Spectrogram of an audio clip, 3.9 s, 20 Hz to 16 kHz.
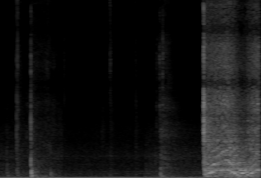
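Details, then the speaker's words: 1994 Jeep YJ after a fuel pump replacement: fuel pressure is now present, but the starter cranks hard and it never catches; no spark is found afterwards, so the pump was not the only problem. "i'm gonna jump it and try to start it with jump nope okay so it looks like this is not the only problem but definitely that was a problem right"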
